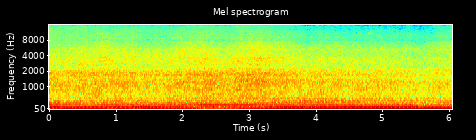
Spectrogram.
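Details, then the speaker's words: Honda Civic revived after sitting several years, running on the stock ECU instead of a turbo-tune ECU: strong, steady, deep exhaust note with no misses or knocks; sounds healthy. "There we go. She sounds so much happier."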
